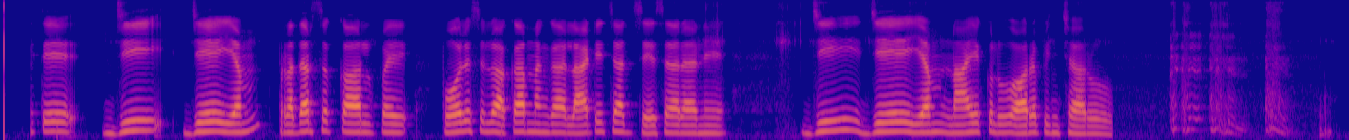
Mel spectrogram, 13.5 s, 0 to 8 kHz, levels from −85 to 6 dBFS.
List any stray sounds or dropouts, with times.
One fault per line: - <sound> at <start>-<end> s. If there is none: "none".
- throat clearing at 11.7-13.0 s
